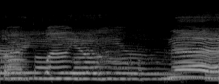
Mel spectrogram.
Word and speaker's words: تطيرنا: تطيرنا تطيرنا How many syllables? Ta. – Ta. – No, the first one is ta. – Ta. – Toy. Yar. Na.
